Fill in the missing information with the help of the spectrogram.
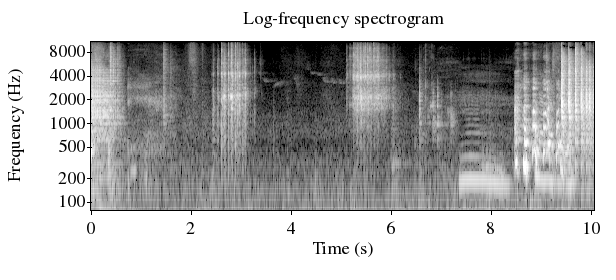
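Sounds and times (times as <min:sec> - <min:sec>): plastic cubes rattling: 0:02.4 - 0:03.4, 0:05.1 - 0:07.0.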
